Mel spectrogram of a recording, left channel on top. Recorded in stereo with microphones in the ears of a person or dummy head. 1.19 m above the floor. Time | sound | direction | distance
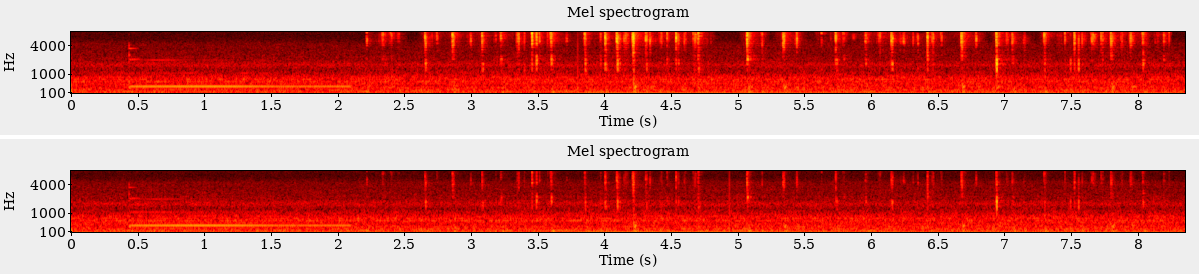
0.4 | a clink | 15° left (ahead or behind) | ?
2.2 | typing on a keyboard | 80° left | ?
